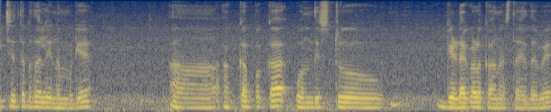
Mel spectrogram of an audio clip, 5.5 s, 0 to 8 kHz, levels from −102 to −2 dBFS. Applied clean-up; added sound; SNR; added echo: none; none; none; none.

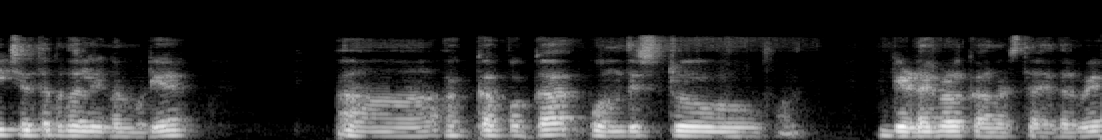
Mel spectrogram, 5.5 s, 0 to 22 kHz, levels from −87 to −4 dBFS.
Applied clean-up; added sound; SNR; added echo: neural mask model DeepFilterNet 3.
